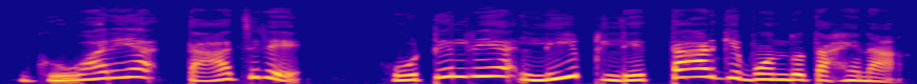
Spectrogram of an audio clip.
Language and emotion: Santali, disgusted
